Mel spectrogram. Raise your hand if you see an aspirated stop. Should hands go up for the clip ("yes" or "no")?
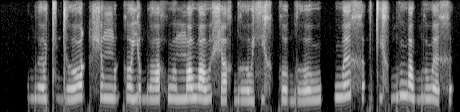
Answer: no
